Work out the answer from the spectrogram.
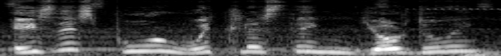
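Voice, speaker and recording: A woman's voice: sits high, takes it slowly, faint music behind. A woman playing a guarded, scornful bystander in a dramatic video game scene.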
